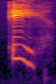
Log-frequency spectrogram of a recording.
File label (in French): et (amplifié et accéléré)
